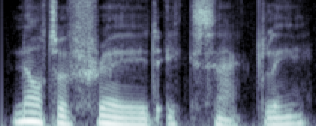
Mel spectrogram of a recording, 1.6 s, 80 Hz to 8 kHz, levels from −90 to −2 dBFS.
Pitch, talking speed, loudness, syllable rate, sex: 120 Hz, 115 wpm, -16 LUFS, 4.1 syllables/s, male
